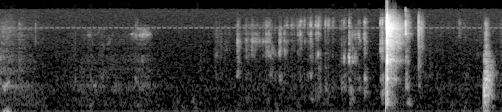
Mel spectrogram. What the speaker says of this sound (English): I'm just going to trim the edge off of there.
